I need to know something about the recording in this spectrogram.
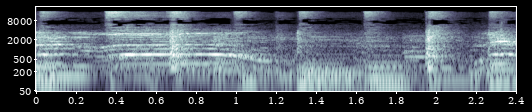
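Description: A live blues band playing: electric guitar with bending lead notes over bass and drums keeping a steady beat.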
